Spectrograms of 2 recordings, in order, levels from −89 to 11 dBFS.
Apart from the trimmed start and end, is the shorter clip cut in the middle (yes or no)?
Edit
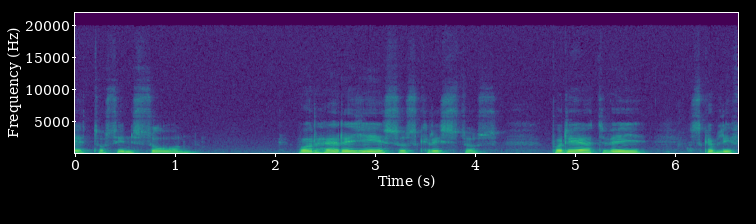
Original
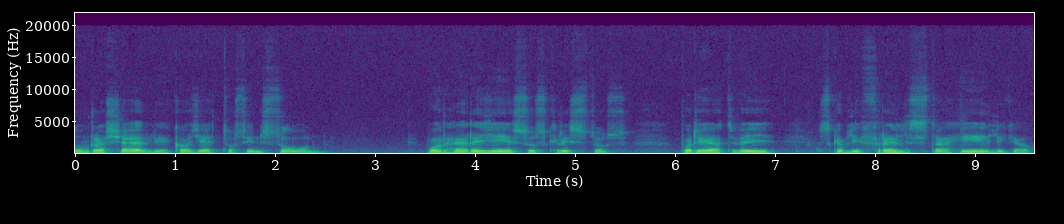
no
